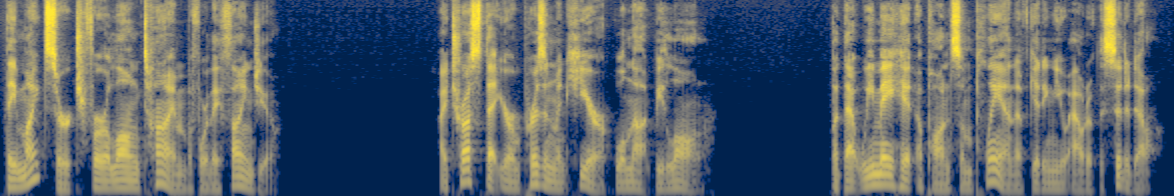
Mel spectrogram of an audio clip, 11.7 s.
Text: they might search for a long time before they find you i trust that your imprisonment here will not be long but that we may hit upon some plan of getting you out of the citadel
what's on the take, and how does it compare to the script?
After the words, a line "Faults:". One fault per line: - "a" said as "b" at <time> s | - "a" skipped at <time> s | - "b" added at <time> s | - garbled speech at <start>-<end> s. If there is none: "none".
they might search for a long time before they find you i trust that your imprisonment here will not be long but that we may hit upon some plan of getting you out of the citadel
Faults:
none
